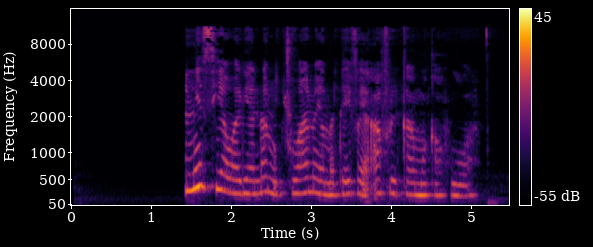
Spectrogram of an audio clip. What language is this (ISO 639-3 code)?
swa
